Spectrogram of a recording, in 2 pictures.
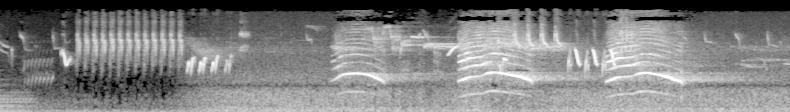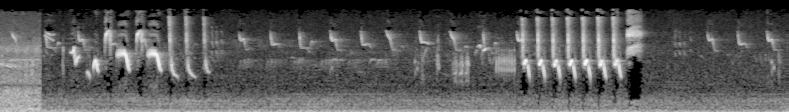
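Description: Birds calling: a rapid trill, then three loud calls that each rise and fall in pitch, about a second and a half apart, followed by many short scattered chirps and another rapid trill near the end. A steady hiss lies under the first half and stops abruptly about eight seconds in.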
